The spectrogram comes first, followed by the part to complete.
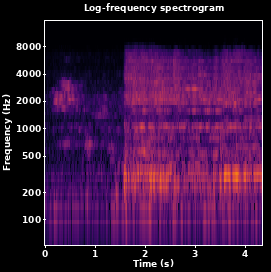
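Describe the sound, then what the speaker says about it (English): A cat meows, a faint short mew followed by a loud, drawn-out, wavering meow that carries on to the end, with no talking. "Whose cat is that?"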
